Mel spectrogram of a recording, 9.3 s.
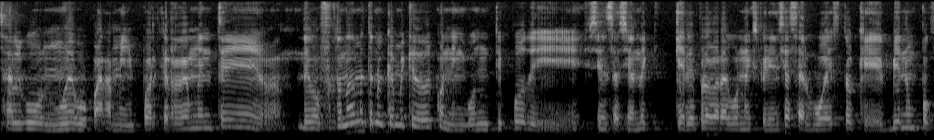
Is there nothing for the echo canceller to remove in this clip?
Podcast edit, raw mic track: No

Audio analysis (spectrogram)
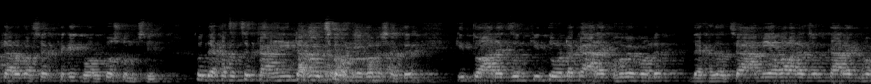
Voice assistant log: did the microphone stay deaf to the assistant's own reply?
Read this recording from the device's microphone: No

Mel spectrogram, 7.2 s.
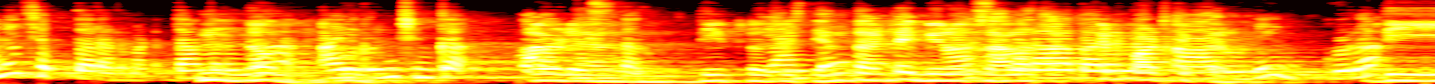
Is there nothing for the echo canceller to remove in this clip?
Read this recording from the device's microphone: No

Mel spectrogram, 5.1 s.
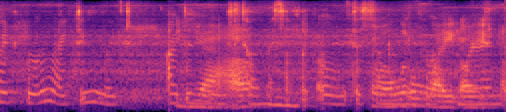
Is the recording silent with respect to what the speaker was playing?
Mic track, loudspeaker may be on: No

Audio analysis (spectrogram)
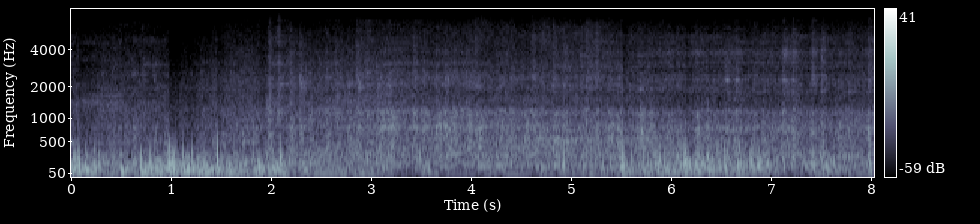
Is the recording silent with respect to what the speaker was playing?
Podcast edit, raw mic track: Yes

